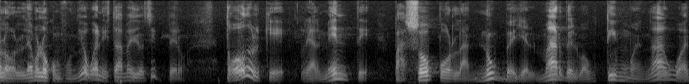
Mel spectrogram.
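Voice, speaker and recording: Lively gravelly-voiced male preacher. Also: mid-range voice. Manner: emphatic, with rhetorical questions to the congregation. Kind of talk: Bible lesson sermon.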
